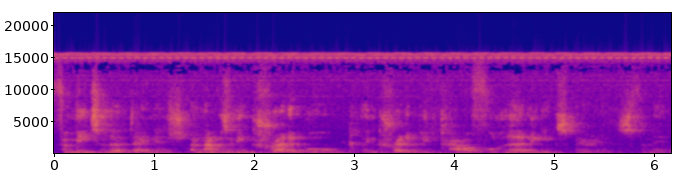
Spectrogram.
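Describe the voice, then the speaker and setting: A man giving a conference talk on language teaching, speaking in a lively, conversational way. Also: mid-range voice, moderate pace, a little hiss or hum. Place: conference hall. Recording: very echoey hall, far from mic.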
